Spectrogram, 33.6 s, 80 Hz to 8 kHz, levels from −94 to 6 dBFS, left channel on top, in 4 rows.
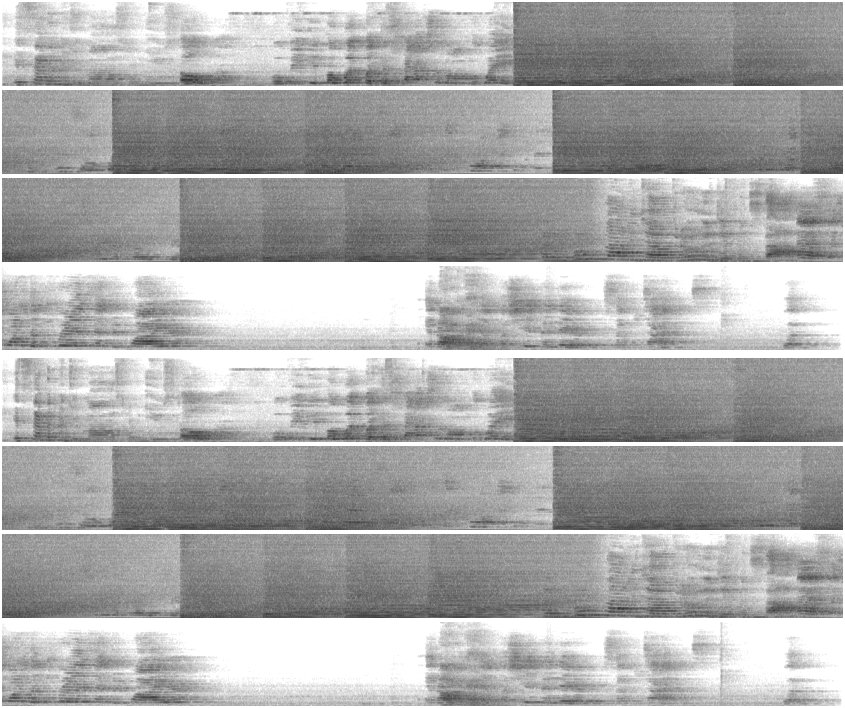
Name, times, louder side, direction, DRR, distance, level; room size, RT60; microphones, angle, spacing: voice 1, 0.1-1.7 3.6-3.8 22.2-22.4, right 1 dB, 70° right, 2 dB, 0.6 m, -36 dB
voice 2, 1.4-5.2 5.5-14.0 14.4-15.6 16.2-22.1 24.8-27.1 28.8-28.9 29.5-32.3 33.0-33.2, left 2 dB, 25° left, -1 dB, 0.3 m, -33 dB
sound 1, 2.3-12.6, left 3 dB, 85° left, 1.0 m, -37 dB
sound 2, 5.1-13.6 13.9-22.7, left 1 dB, 40° left, 0.8 m, -23 dB
voice 3, 16.0-16.7 22.2-24.8 29.6-30.0, equal, 55° left, -3 dB, 1.2 m, -29 dB
5.8 x 2.6 x 2.3 m, 0.97 s
head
